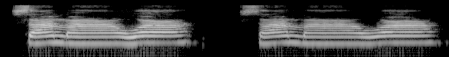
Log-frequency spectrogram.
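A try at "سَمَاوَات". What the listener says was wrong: He jangan terlalu panjang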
